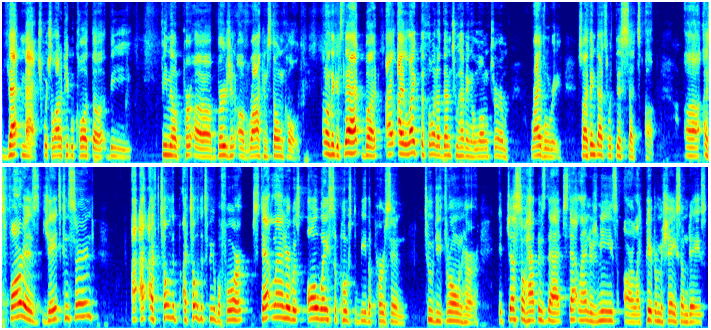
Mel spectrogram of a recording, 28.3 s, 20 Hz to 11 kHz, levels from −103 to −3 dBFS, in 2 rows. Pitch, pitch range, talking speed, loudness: 180 Hz, 165-205 Hz, 185 wpm, -22 LUFS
